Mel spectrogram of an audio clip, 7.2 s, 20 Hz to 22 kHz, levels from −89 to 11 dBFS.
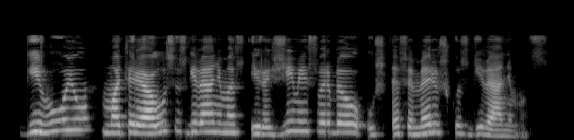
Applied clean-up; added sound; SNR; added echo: none; none; none; none.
